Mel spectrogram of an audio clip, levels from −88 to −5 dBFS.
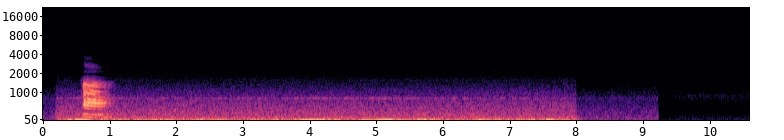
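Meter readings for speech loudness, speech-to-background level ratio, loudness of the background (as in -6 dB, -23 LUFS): -21.5 LUFS, 18.5 dB, -40.0 LUFS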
